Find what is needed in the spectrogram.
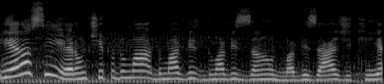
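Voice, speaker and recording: Lively intonation marks a woman's unremarkable speaking voice as she talks at a fairly quick speed. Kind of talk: interview answer, folk tale telling.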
